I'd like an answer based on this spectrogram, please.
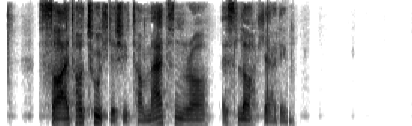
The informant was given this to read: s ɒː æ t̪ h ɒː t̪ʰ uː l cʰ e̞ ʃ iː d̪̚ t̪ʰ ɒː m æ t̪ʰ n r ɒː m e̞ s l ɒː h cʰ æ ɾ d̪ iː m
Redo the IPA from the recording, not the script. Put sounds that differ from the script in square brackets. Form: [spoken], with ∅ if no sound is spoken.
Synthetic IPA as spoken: s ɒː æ t̪ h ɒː t̪ʰ uː l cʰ e̞ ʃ iː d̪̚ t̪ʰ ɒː m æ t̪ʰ n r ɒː [∅] e̞ s l ɒː h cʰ æ ɾ d̪ iː m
